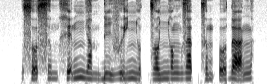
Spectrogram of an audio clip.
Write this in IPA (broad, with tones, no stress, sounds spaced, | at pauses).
s o̰˧˨ s ə̤˨˩ m x ḛ˧˥ n ɲ a̤˨˩ m ɗ i˧˩ v ɨ̰˧˥ j ɲ o˨˩ t̚ z ɔ˨˦ ɲ ɔ˧ ŋ z a˦˥ t̚ s ə̰˧˨ m ʔ o̰˧˥ ɗ a̰˧˥ ŋ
